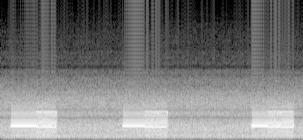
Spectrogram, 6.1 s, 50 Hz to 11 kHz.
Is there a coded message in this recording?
Yes: packet radio (AX.25, as in APRS), 1200 baud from 0.2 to 5.9 s, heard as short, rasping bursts, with radio hiss.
